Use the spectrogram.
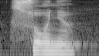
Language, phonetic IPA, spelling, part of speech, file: Ukrainian, [ˈsɔnʲɐ], соня, noun, Uk-соня.ogg
- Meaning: 1. sleepyhead 2. dormouse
